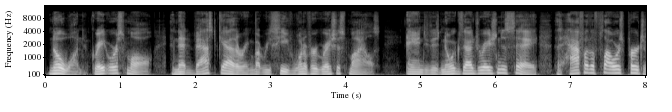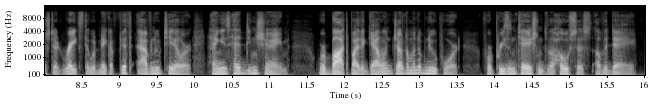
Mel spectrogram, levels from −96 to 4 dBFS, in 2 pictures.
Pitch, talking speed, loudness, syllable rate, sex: 120 Hz, 220 wpm, -21 LUFS, 6.3 syllables/s, male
